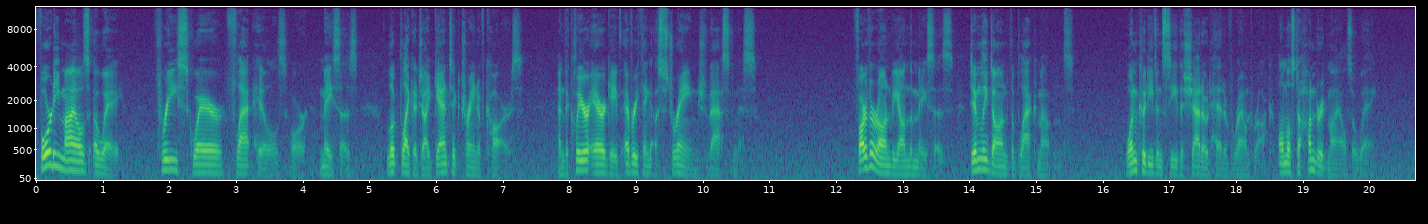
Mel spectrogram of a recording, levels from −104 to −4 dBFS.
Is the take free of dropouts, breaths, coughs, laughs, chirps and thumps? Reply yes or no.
yes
